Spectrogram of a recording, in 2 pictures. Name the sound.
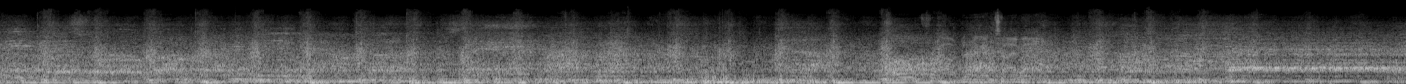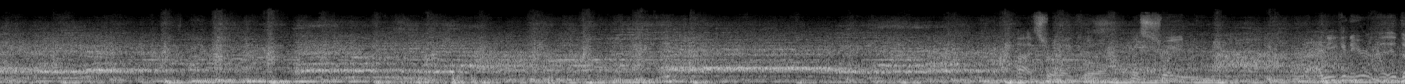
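football stadium crowd roaring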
